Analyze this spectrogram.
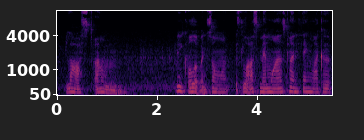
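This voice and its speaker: A woman speaks at a moderate pace with a very deep, low pitch. Audible room echo surrounds her voice. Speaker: vlogger. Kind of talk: personal video monologue. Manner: halting, stuttering.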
